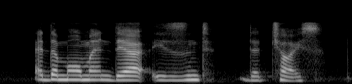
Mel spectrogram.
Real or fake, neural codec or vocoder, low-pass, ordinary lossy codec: fake; codec, 16 kHz in and 24 kHz out, 0.9 kbps, LongCat-Audio-Codec, fine tuned four codebook decoder; 7.2 kHz; none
